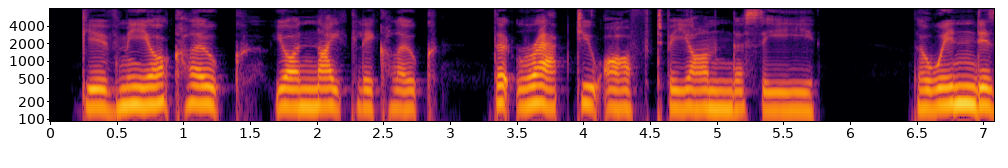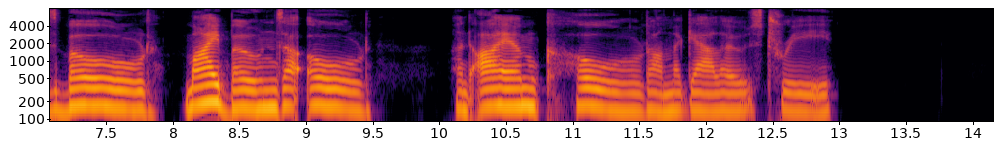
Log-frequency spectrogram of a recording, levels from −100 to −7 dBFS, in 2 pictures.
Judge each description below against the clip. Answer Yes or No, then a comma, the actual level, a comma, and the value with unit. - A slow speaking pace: Yes, slow, 125 wpm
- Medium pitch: Yes, medium, 160 Hz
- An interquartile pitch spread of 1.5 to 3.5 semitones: Yes, narrow, 2.6 semitones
